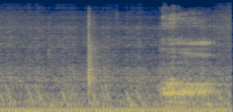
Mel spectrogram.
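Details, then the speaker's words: Adult, who says they are old, during gaming: a single sharp pop from the knee over faint room and game noise; knee joint popping (crepitus). "I hope you guys didn't hear that that was my knee popping because I'm old"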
